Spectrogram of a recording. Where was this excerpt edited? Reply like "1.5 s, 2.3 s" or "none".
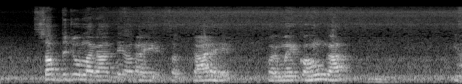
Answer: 1.2 s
